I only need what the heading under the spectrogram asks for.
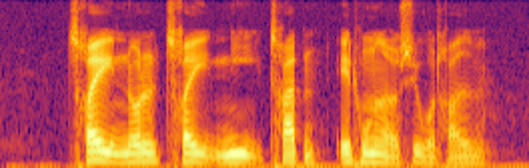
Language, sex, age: Danish, male, 31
